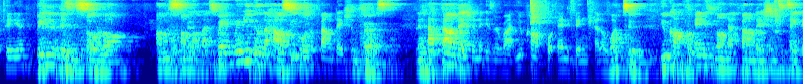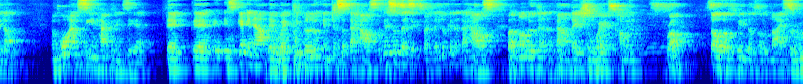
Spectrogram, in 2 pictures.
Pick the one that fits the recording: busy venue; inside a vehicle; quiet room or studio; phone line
busy venue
